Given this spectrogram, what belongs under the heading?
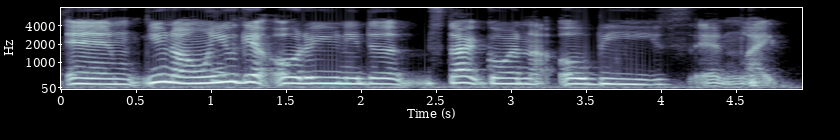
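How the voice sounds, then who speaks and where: A woman's voice: medium pitch, fairly even intonation, a little slow, darkish tone, highs cut off. A young woman tells an emotional personal story in a casual, chatty way, often calling her viewers y'all and sometimes close to tears. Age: young adult. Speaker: vlogger.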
